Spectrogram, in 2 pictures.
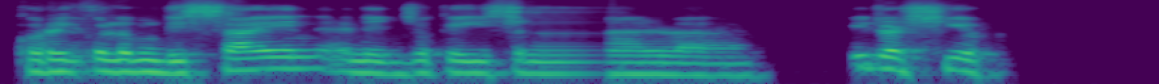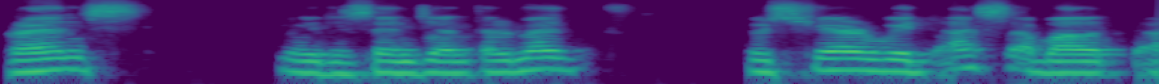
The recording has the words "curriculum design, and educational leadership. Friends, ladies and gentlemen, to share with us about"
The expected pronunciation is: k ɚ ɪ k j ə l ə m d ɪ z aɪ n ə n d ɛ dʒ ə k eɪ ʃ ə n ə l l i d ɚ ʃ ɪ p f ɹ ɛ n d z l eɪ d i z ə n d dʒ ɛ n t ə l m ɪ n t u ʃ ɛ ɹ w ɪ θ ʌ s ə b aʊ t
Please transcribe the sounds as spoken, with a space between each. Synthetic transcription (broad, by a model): k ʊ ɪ k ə l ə m d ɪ s aɪ n ə n d ɛ dʒ ə k eɪ ʃ ə n ə l l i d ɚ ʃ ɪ p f ɹ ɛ n d s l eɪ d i s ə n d dʒ ɛ n t ə l m ɪ n t u ʃ ɛ ɹ w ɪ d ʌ s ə b aʊ t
